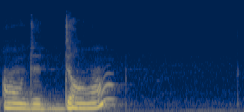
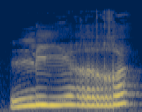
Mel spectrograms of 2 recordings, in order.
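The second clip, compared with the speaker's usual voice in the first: loud dictation; 6 semitones higher, 6 dB louder than usual. Shown as a demonstration. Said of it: "teacher dictates next word".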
